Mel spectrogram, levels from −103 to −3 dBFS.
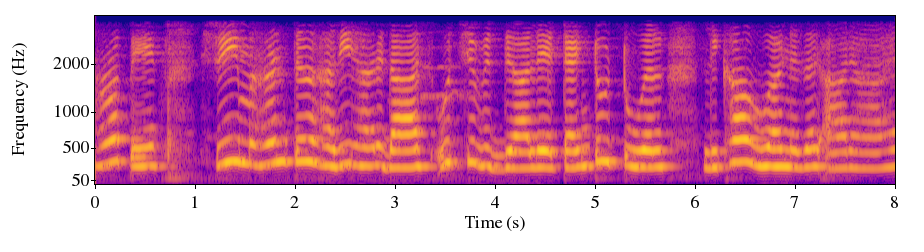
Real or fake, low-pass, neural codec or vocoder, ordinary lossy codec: real; 3.6 kHz; none; none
